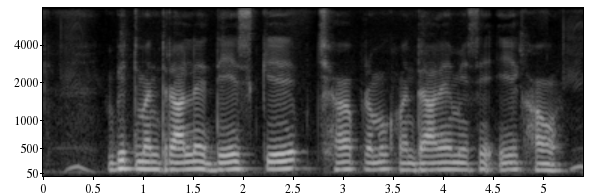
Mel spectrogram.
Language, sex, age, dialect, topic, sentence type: Bhojpuri, male, 18-24, Western, banking, statement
